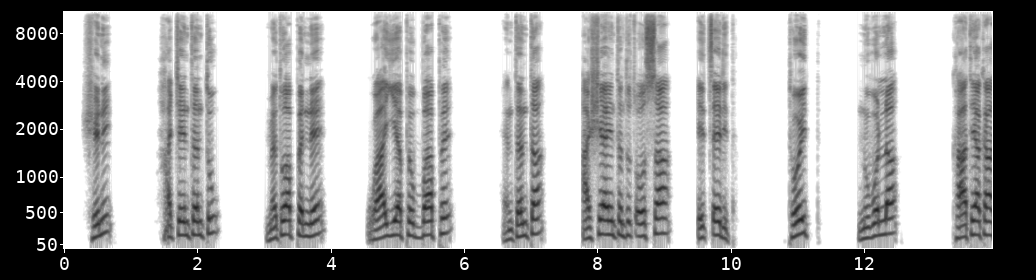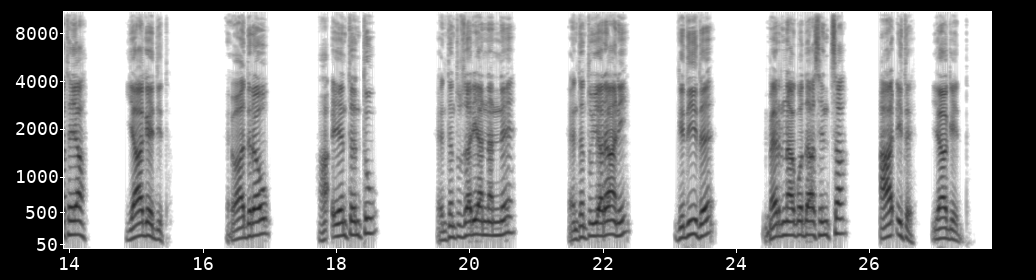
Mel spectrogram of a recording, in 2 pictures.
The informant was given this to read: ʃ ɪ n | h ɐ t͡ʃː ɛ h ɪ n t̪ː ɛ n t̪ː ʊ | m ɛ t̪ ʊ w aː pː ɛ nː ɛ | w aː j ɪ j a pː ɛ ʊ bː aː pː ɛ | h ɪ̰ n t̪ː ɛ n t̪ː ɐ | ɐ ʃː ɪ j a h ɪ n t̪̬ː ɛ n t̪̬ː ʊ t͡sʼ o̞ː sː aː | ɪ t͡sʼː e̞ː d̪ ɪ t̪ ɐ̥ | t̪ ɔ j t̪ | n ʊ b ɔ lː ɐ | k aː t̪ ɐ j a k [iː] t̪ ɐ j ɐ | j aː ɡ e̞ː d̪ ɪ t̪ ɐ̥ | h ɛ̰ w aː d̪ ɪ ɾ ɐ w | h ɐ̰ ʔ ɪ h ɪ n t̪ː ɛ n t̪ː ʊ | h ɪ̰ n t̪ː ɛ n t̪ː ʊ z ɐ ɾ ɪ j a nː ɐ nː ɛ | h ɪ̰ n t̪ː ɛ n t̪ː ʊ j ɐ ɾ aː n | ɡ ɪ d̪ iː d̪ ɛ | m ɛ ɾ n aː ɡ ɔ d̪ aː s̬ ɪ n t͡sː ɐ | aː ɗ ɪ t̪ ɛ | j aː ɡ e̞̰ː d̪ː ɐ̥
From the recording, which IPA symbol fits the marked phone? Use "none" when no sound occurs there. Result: aː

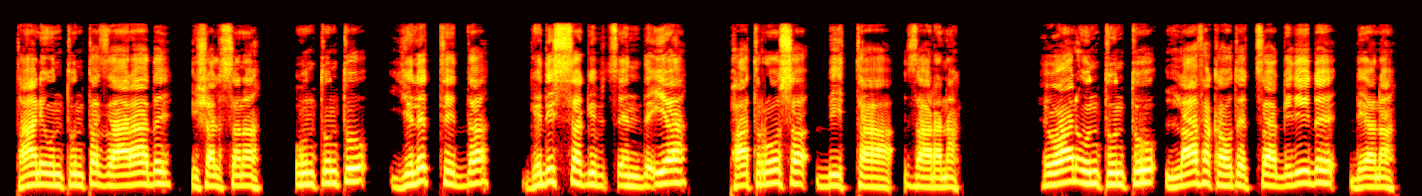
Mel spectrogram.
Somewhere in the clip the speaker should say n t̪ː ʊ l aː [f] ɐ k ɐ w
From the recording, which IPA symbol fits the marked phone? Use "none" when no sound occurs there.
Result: f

